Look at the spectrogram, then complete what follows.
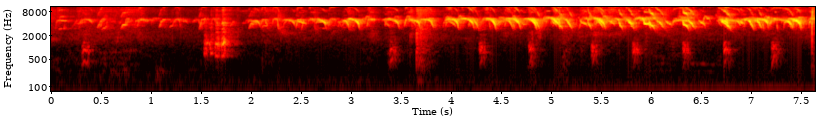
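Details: A hen's baby chicks, coloured, in a field: a steady chorus of piercing high, downward-curving peeps, punctuated by short low clucks every half second or so, plus one louder scuffling sound early on.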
